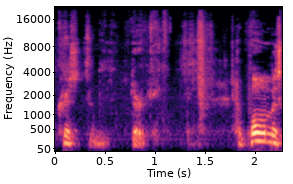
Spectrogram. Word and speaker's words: Kirsten Dierking: Kirsten Dierking. Her last name is spelled, her first name is spelled Kirsten. Her Last name is Dierking. So it could be Kirsten Dierking, or no, it's just Kirsten Dierking.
